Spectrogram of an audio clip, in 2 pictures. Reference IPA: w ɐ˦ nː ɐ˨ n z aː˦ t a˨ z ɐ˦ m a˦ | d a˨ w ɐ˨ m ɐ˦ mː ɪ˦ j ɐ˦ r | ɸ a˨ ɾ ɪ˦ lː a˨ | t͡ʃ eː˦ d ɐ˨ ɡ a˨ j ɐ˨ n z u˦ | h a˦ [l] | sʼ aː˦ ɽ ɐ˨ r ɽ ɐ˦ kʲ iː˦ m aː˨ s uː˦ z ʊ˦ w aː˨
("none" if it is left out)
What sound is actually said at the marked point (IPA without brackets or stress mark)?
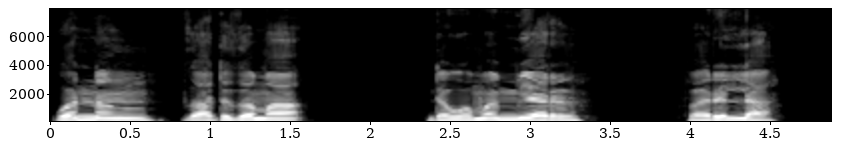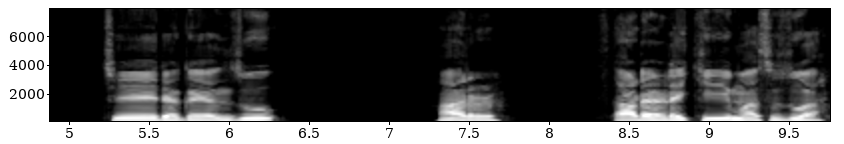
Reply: r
